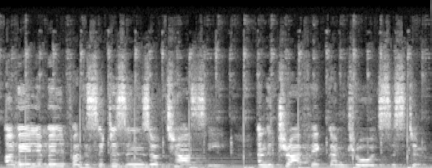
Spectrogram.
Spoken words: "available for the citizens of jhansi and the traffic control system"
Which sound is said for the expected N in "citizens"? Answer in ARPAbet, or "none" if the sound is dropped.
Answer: N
